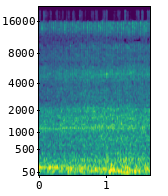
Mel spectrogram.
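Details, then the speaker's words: 2005 BMW X5 3.0i petrol six, after replacing aftermarket coil packs with genuine BMW ones to fix a cylinder 3 misfire and lean code; steady, even idle with no stumbles, check engine light off. "So, we go under the hood and it's running smooth."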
